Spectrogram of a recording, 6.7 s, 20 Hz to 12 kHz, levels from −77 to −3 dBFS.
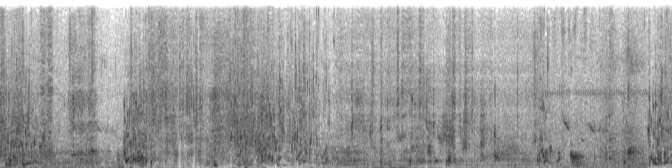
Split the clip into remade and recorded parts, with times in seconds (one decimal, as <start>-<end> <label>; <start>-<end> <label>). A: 0.0-1.6 recorded; 1.6-2.3 remade; 2.3-3.4 recorded; 3.4-5.4 remade; 5.4-6.7 recorded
